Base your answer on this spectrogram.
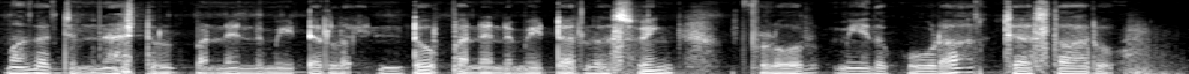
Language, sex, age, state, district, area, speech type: Telugu, male, 60+, Andhra Pradesh, Eluru, rural, read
